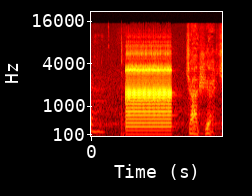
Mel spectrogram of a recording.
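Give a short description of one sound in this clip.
A loud game show buzzer sounds once.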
